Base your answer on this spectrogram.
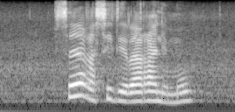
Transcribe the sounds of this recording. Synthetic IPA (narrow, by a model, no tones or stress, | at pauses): sɪɣasɪdiɾaɣalɪmo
